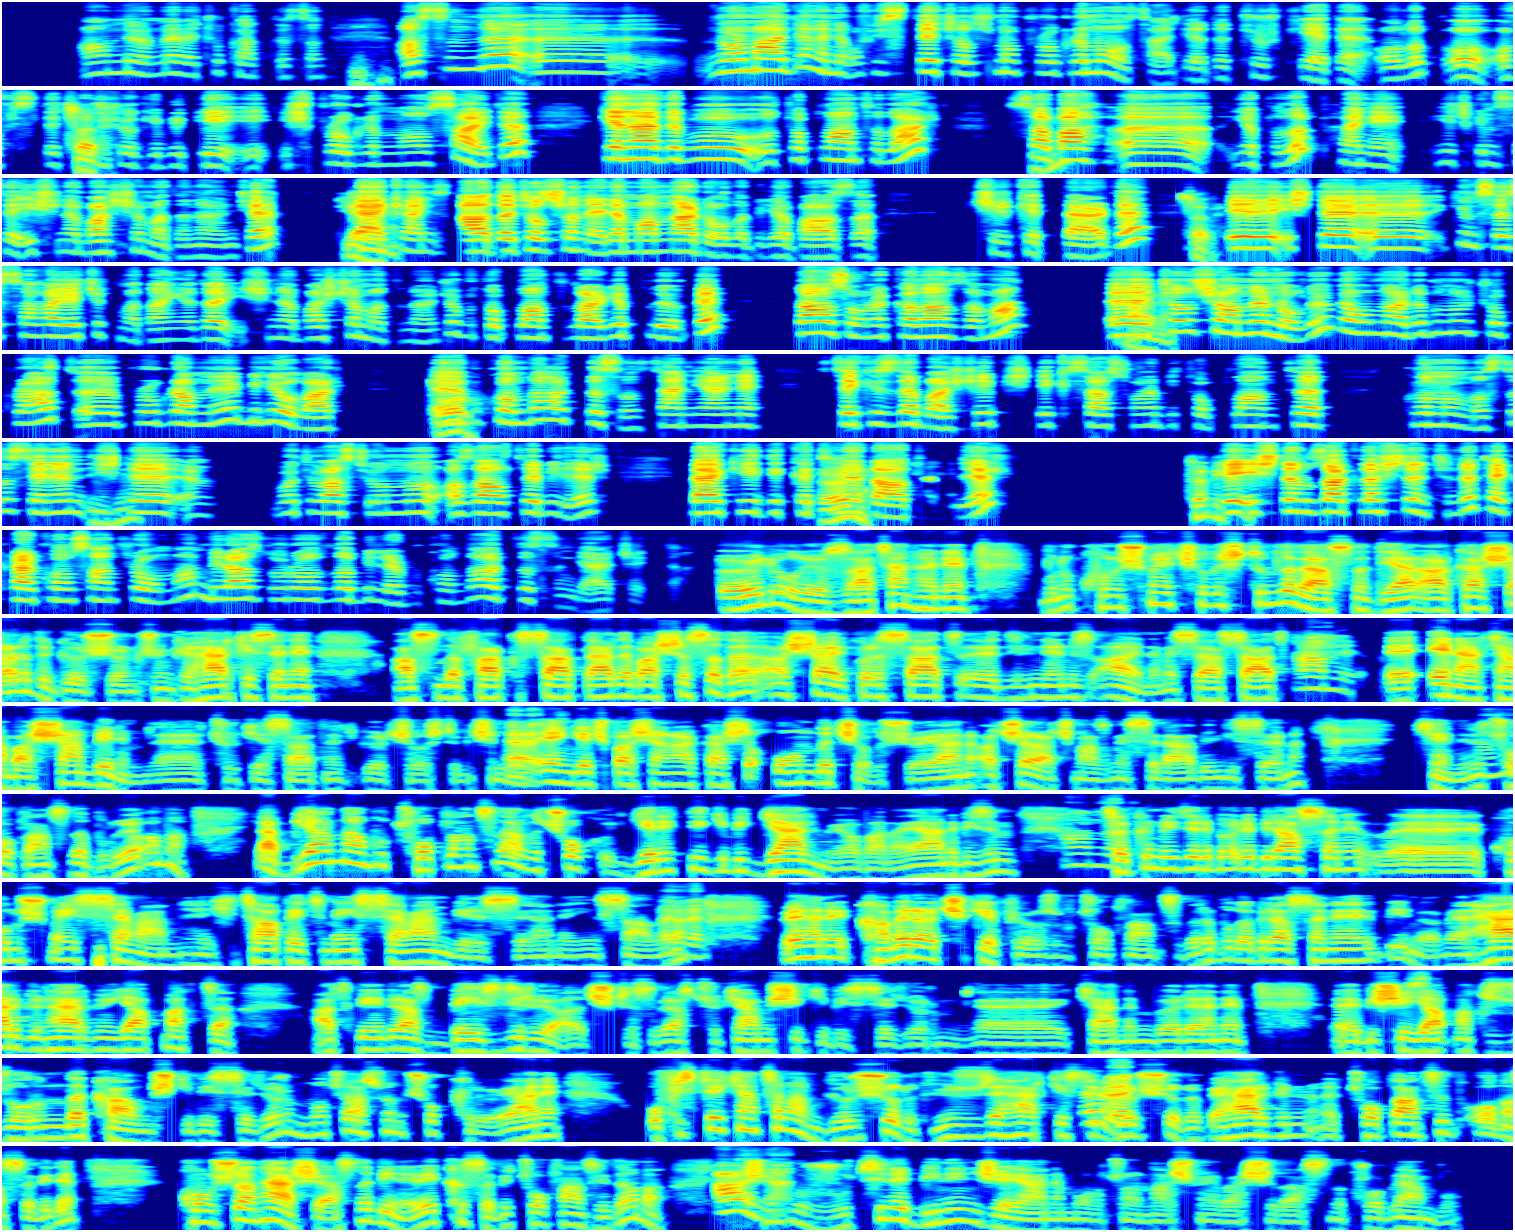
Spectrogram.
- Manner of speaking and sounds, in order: unintelligible speech; other background noise; tapping
- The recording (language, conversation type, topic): Turkish, advice, Uzaktan çalışmaya başlayınca zaman yönetimi ve iş-özel hayat sınırlarına nasıl uyum sağlıyorsunuz?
